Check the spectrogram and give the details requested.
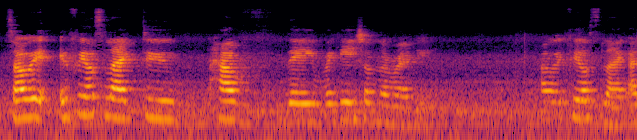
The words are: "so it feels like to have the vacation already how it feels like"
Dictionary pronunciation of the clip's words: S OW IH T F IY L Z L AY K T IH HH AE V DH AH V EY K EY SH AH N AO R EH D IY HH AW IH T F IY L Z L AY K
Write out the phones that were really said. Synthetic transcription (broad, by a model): S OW IH T F IY L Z L AY K T IH HH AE V DH AH V EY K EY SH AH N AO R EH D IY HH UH IH T F IY L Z L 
